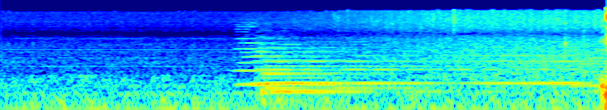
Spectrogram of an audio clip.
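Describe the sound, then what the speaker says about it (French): Steady game rain pours over the city of Casablanca in the video game Rain, a dense hiss that thickens about halfway through as tonal layers of the score swell in beneath it. "Il pleut sans cesse sur la ville."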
